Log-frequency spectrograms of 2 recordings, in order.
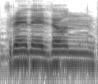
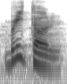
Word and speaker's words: Brereton: Breveton, Breveton, Bredeton, Briton. Así se pronuncia realmente.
